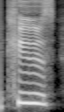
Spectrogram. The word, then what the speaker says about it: Coues: which is named after Elliot cows, but most people say it Coues. So if you know about these deer and you think we've been saying his name wrong this whole time, the deer are technically also pronounced cows, but nobody really says it that way.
